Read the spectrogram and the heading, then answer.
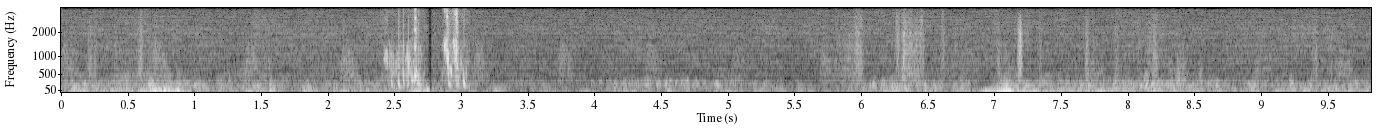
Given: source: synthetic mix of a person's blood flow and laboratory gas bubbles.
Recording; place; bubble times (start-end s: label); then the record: Doppler ultrasound of blood flow; subclavian vein
2.42-2.73 s: bubbles
2.85-3.07 s: bubbles
From the record:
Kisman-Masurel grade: 213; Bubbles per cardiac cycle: several, 3 to 8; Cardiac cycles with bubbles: 1 to 10%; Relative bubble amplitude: loud (0.450 to 0.775); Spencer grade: 1 (occasional bubble signal discernible with the cardiac motion signal, with majority of cardiac periods free of bubbles); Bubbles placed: anywhere in the cardiac cycle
